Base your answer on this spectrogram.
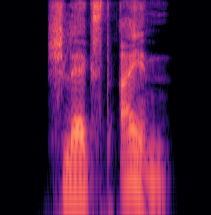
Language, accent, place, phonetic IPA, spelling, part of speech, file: German, Germany, Berlin, [ˌʃlɛːkst ˈaɪ̯n], schlägst ein, verb, De-schlägst ein.ogg
- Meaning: second-person singular present of einschlagen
